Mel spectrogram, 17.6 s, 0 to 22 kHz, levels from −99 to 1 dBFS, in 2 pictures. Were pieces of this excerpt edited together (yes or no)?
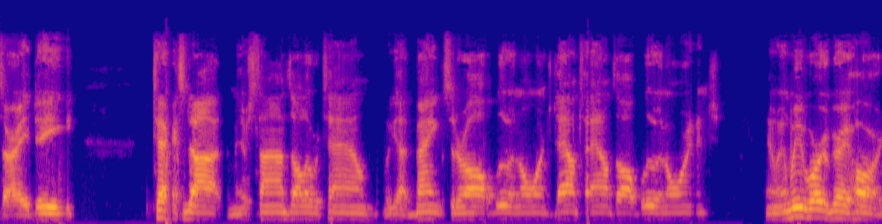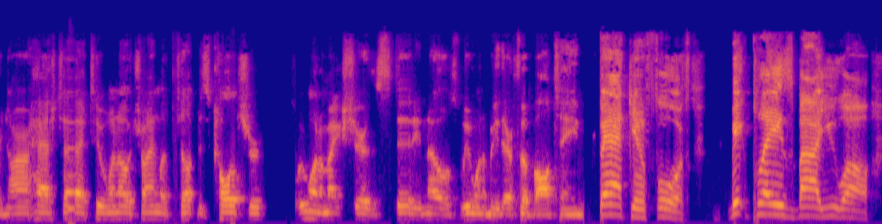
yes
